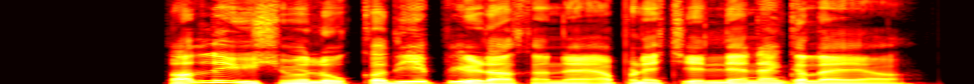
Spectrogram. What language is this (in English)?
Kangri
